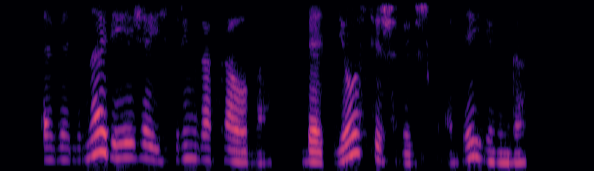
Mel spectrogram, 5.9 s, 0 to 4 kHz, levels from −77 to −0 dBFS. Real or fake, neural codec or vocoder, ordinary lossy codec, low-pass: real; none; AAC, 32 kbps; 3.6 kHz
